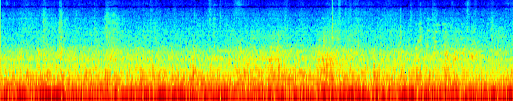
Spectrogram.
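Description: Intercity passenger coach running along the track, heard from inside the carriage: a loud, steady low rumble of wheels on rails, with a sharp click about four seconds in.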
